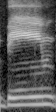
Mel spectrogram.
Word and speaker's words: Beahm: And so this is George, I guess he pronounces his name Beam.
